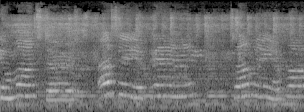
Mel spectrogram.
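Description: A child singing a slow song in long held notes along with a karaoke backing track.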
